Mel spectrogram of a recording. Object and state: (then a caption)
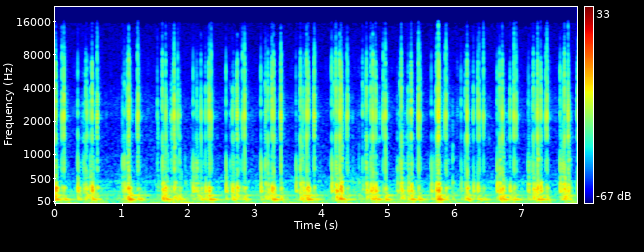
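Plastic dental teeth model. Long acrylic nails tap quickly along the arch of white plastic teeth on a large plastic dental model opened upright. The taps land in an uneven, steady patter of sharp, bright clicks that die away almost instantly, over a low, steady hum.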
